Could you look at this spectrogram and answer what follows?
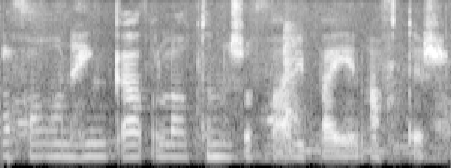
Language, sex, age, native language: Icelandic, female, 18-19, Icelandic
